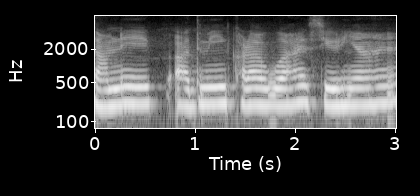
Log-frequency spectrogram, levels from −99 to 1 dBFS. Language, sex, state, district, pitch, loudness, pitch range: Hindi, female, Chandigarh, Chandigarh, 205 Hz, -13 LUFS, 200-210 Hz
